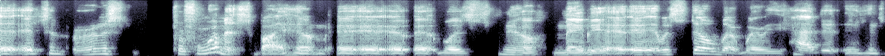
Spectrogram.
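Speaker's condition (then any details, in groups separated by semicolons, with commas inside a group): Tongue cancer surgery; still recovering from tongue surgery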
